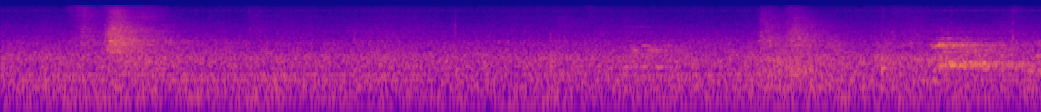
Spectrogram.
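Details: A dog named Fonzie at The Barking Lot, two sharp barks about three seconds apart over steady background hiss, with a person then telling him to stop.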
